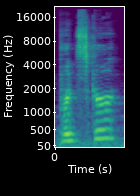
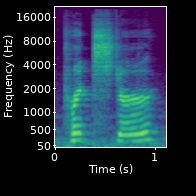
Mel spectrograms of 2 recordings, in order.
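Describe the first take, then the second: First: "Pritzker?" said as "Priss-ker", unsure and rising high; corrected name. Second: "Pritzker" said as "Prickster", with the sounds jumbled; first try at the name. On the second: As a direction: trip over "Pritzker", saying "Prickster". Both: Real, not acted. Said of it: "No, Pritz".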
